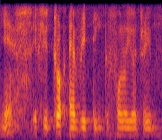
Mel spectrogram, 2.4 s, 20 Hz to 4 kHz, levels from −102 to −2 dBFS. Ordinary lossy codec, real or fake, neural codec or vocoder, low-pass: none; fake; codec, 24 kHz, 6 kbps, HILCodec; 3.6 kHz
